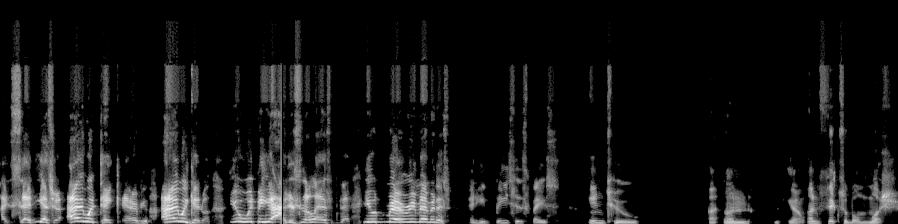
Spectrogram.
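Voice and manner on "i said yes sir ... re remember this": very high, loud, raging monster roar. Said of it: "goes from the calm, mild guy to a raging monster".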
